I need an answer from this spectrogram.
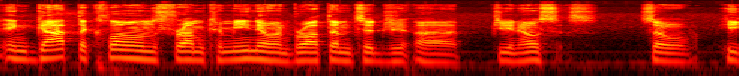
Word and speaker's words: Kaminoan: Persing had a patch that looked like Kaminoan, like the cloning thing. Have you guys seen that? You guys saw that? Yeah. Kaminoan. Kaminoan? Kaminoan? Kaminoan. Is that how it's pronounced? Yeah. Oh wow, I had no idea.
